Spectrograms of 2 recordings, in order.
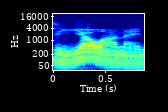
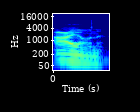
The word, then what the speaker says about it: Ioane: It's Ioane, not Ione.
